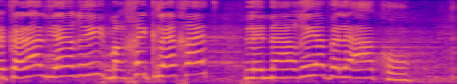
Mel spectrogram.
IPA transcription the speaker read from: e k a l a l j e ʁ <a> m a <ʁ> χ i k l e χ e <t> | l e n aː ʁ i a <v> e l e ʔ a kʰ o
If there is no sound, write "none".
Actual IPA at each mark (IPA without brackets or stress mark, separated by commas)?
i, ʁ, t, v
